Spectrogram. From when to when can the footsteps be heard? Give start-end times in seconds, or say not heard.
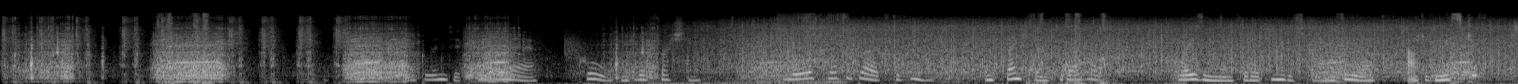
not heard.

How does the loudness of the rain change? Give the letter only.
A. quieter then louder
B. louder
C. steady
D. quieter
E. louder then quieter
C.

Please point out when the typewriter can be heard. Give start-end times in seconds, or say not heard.
0.0-3.6.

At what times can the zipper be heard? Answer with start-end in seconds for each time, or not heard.
1.6-2.1, 6.7-8.6, 10.2-11.2.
